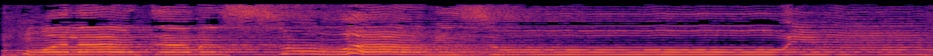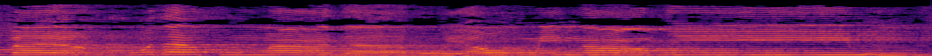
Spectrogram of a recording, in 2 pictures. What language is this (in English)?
Arabic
